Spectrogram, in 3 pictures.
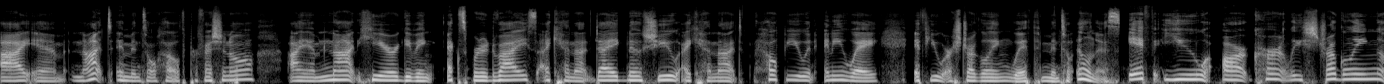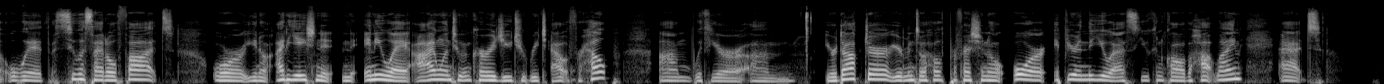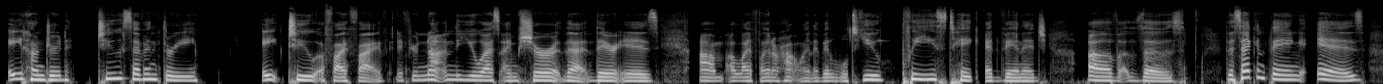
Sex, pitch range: female, 165-210 Hz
